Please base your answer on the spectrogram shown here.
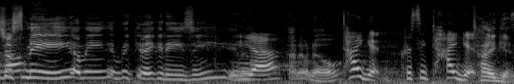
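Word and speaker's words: Teigen: digan isn't it Bob for years people have been mispronouncing Christie's last name we all say it like Tegan so Chrissy posted this video on Twitter today saying it's actually Tigan she got some flack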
